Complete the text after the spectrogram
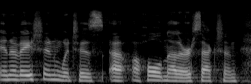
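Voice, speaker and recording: A woman in a Texan accent, with ordinary pitch variation. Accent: Texan accent, still noticeable. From small-town Texas. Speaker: entrepreneurship executive, lecture guest. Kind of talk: interview on stage. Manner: animated.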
